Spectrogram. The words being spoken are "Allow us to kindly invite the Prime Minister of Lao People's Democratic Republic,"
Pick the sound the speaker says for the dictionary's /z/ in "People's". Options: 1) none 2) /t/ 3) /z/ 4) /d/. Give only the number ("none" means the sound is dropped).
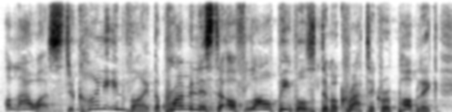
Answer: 3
